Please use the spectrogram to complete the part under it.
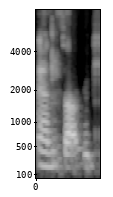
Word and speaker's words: Anasazi: So they said that their only choice after weighing all their options was to send him to the Anasazi, am I pronouncing this correctly? – Yeah, Anasazi camp.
